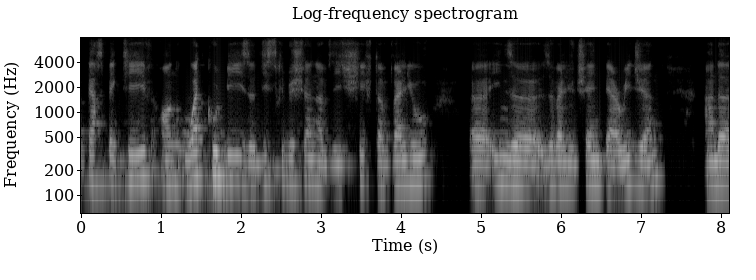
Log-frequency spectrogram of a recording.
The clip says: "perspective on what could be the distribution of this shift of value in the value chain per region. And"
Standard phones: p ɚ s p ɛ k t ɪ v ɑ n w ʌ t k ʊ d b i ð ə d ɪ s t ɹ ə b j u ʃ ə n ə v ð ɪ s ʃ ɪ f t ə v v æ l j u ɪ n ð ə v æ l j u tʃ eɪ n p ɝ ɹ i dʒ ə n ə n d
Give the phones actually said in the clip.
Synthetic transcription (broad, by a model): p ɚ s p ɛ k t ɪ v ɑ n w ʌ t k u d b i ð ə d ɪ s t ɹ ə b j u ʃ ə n ə v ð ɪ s ʃ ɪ f t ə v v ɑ l j u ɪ n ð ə v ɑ l j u tʃ eɪ n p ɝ ɹ i dʒ ə n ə n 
